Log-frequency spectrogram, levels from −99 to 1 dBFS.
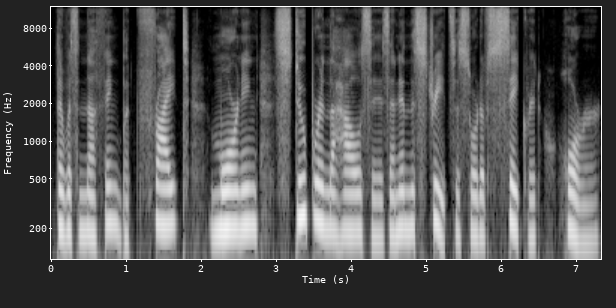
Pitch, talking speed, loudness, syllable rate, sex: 190 Hz, 155 wpm, -17 LUFS, 4.1 syllables/s, female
